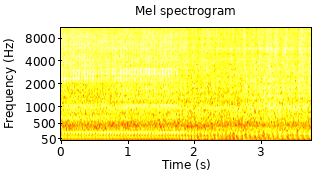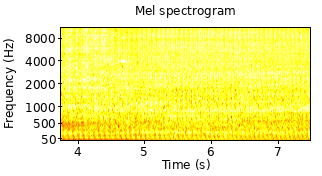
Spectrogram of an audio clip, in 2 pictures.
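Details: 1969 SS12 Hydro: loud single-cylinder running with an intermittent, uneven knock about twice a second that changes with RPM and PTO engagement; cause undetermined, owner thinks a rebuild may be due.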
